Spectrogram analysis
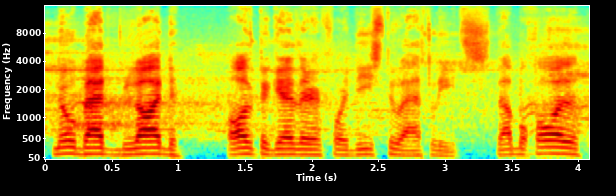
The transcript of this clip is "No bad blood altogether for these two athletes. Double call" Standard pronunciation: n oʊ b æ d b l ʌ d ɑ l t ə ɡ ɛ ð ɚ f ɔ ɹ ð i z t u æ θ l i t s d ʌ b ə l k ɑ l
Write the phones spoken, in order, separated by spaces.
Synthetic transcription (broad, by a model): n oʊ b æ d b l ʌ d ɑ l t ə ɡ ɛ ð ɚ f ɔ ɹ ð i s t u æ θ l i t s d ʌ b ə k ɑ l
